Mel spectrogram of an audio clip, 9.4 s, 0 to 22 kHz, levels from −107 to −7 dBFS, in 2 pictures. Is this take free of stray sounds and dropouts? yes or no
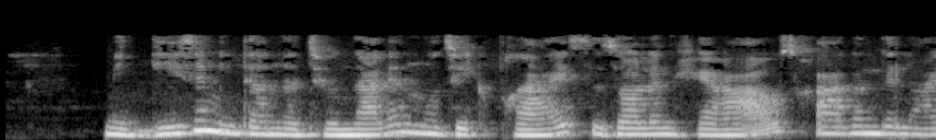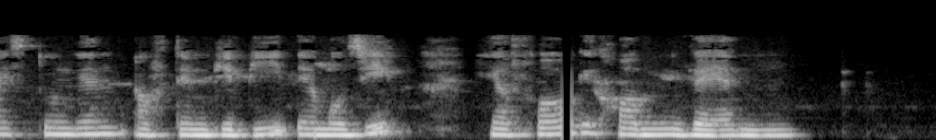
no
